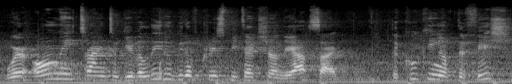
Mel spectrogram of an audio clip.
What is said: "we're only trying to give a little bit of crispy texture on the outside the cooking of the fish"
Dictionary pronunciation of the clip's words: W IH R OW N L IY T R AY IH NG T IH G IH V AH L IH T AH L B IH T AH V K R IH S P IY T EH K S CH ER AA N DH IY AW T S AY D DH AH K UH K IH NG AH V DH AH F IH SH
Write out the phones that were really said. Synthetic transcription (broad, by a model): W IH R OW N L IY T R AY IH NG T IH G IH V AH L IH T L B IH T AH V K R IH S P IY T EH K CH ER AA N DH IY AW T S AY D DH AH K UH K IH NG AH V DH AH F IH SH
